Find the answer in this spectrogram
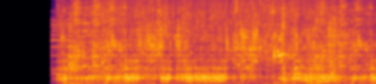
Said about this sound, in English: Frank decides to flush the ashes. Yeah, he flushes Country Mac down the toilet.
